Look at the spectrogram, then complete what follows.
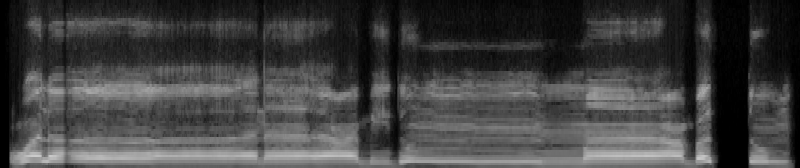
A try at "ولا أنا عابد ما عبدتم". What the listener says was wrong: अना को स्ट्रेच नहीं करना, आना पढ़ना, एक्सेप्शनल वर्ड याद है ना, आना। वला अना आबिदुम मा अबदतुम।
